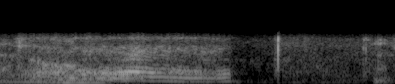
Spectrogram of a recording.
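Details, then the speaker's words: Snoring in a drunk sleeping man: a loud rattling snore on the in-breath, then a quiet pause; described as extreme snoring. "Hier, gib mir der Schnarchbeat. Ende. Du schnarchst extrem."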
